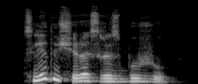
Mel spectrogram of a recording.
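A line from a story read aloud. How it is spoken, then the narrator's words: Gloomy promise. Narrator (Russian): мрачно пообещал Кофа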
